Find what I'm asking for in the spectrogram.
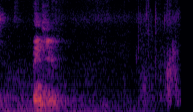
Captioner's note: crowd applauding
